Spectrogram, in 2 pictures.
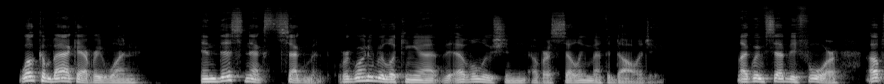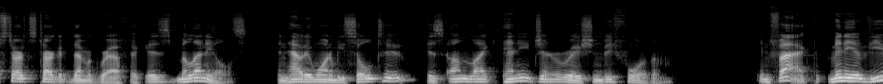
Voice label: Sales Strategy Explainer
